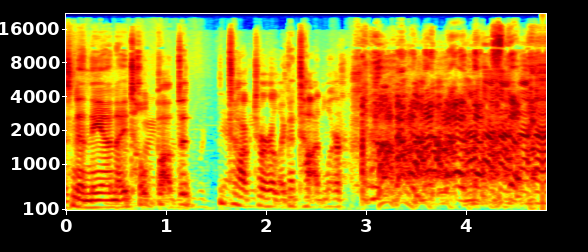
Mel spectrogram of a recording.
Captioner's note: all laugh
